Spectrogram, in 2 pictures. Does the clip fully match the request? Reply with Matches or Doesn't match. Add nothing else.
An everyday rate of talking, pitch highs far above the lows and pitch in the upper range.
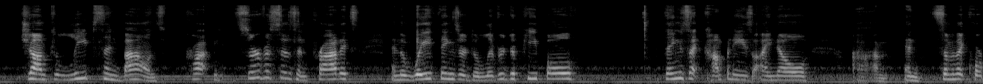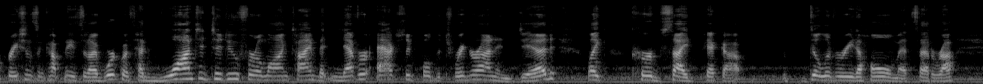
Matches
